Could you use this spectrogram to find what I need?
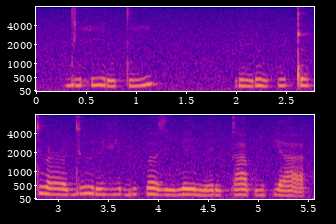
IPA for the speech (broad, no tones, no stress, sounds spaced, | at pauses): d i h i ɾ ʉ t i | ɾ y ɾ ʉ p y ǃ ʉ t ʉ ʕ y d ʉ ɾ y vʲ œ b y p œ z i l e m e ɾ ʉ ɡ a p i pʲ a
